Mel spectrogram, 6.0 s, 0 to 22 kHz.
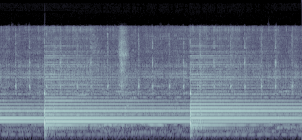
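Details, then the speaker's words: Antique 1920 Napoleon hat mantel clock, strike set for 11 o'clock; two clean, ringing gong strikes about three seconds apart, decaying evenly over a steady tick: normal clock strike. "I'm going to let you listen to the strike to make sure it's all working fine. So it's set to go off at 11 o'clock, so let's try it at 11 o'clock."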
